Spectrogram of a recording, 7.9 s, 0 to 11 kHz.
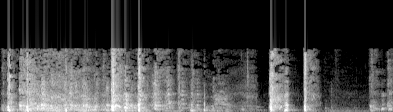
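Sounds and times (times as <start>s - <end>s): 
person coughing deliberately during a throat chakra exercise: 0.0s - 1.5s, 2.1s - 3.0s, 5.4s - 6.4s, 7.4s - 7.8s
laughter: 0.0s - 4.7s
person speaking: 3.8s - 4.9s.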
